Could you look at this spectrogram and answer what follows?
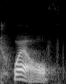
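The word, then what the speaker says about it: twelfth: really so you'll notice in the spelling of the word 12th we went from 12 which is spelled with a V to 12th which is actually spelled with an F and that's because those sounds are related and as we're preparing to pronounce that ending th sound the V becomes voiceless and just becomes an F so let's move from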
